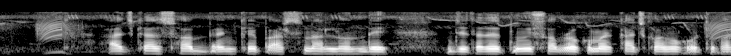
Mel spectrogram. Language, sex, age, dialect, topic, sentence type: Bengali, male, 18-24, Western, banking, statement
